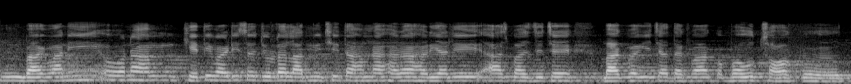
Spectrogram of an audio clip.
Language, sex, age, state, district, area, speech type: Maithili, male, 18-30, Bihar, Supaul, rural, spontaneous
